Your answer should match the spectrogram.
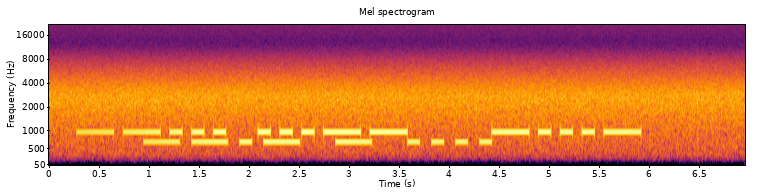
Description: Morse code, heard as two keyed tones, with radio static and fading. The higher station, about 11 wpm, 970 Hz: 73 <BT>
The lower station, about 10 wpm, 700 Hz: QTH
